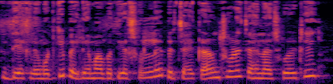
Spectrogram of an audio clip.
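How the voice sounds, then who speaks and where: A man's voice: on the high side, fast talker, mellow, husky. A man voicing a stubborn, scheming village husband in a comedy cartoon, grumbling and explaining himself in an Awadhi accent. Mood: irritated.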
